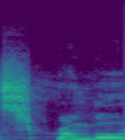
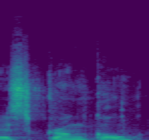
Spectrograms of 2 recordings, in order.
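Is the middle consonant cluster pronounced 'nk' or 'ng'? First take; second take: ng; nk. First: The middle sounds like 'ng' with a hard g. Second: The middle sounds like 'nk' with a k. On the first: The speaker calls it wrong. "It's not Scrungle" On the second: The speaker calls it right. "There's a there's a C there"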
